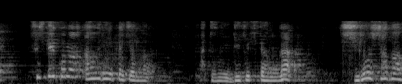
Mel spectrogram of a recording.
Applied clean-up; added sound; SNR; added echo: neural separator model SepFormer DNS4.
